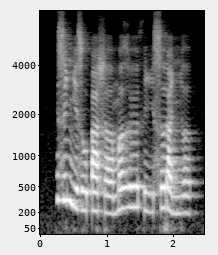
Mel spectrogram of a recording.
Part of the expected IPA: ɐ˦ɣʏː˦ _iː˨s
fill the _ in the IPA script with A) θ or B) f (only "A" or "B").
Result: A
